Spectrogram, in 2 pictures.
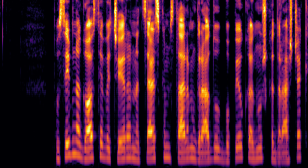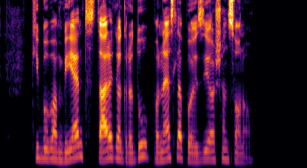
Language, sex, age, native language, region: Slovenian, female, 30-49, Slovenian, Posavska region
